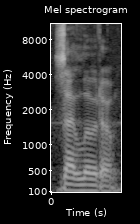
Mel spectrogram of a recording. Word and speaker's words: Xyloto: How do you pronounce Milo Xyloto. Xyloto.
